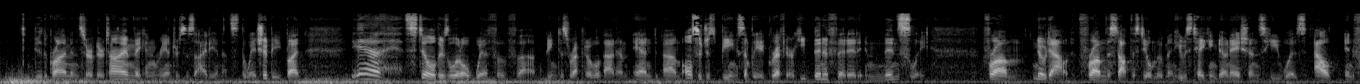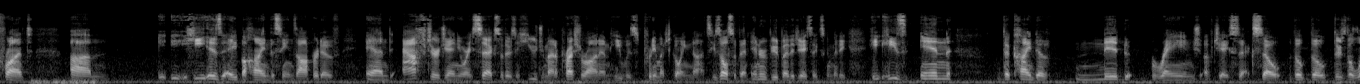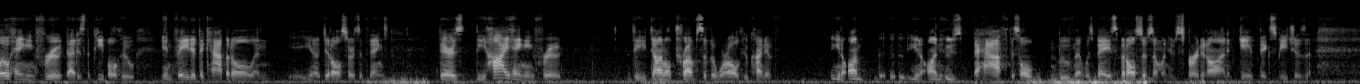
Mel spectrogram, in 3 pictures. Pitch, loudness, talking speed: 115 Hz, -26 LUFS, 245 wpm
